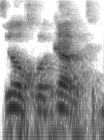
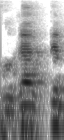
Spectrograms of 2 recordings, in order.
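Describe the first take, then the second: First: "regarde" ending on a bare d, no "ay"; reduced final sound. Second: "regarder" with final "ay" sounded; base-form ending. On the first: Teacher correcting pupil's conjugation, "regarde" without final vowel. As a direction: stop "regarde" at the consonant. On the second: Teacher showing the wrong base form, "regarder" ending in "day". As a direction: end "regarder" on a clear "day". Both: Shown as a demonstration. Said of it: "not regarder বললে তো ভার্বের base ফর্মটা চলে আসছে".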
